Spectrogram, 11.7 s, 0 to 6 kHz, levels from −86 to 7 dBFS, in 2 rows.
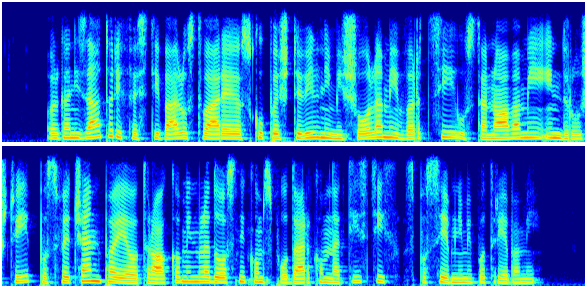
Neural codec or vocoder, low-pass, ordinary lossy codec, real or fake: none; 5.4 kHz; Opus, 64 kbps; real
